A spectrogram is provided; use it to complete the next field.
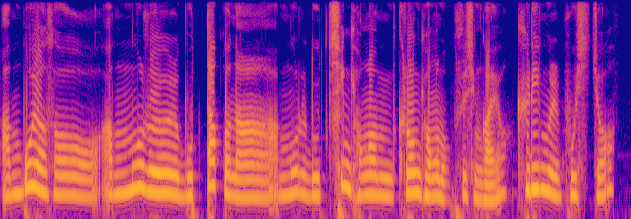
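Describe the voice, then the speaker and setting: A woman's dark, mellow tone carries lively intonation as she talks. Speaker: YouTuber, dance student. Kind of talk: monologue commentary. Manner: many filler hesitations.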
